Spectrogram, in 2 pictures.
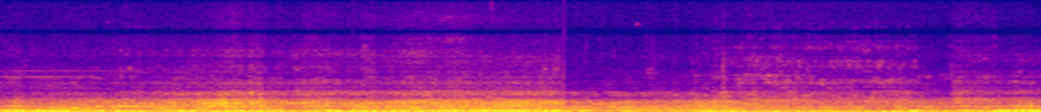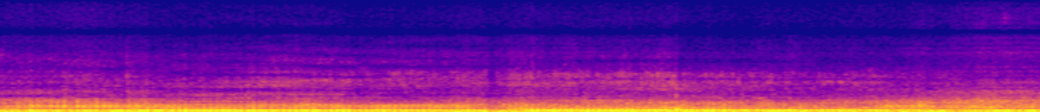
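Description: Off-road autocross buggy engines running hard on a dirt track. The pitch dips about four seconds in, then climbs and holds before falling again near the end.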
